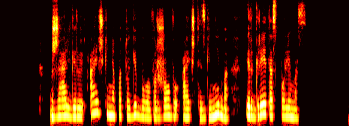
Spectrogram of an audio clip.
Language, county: Lithuanian, Vilnius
